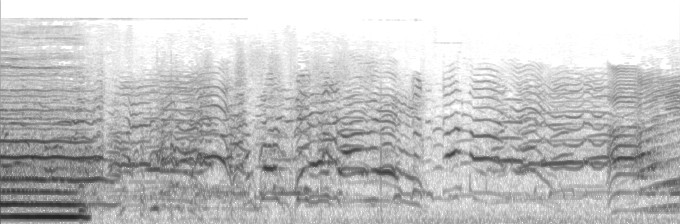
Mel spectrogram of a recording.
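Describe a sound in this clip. Children talk through a loudspeaker.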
